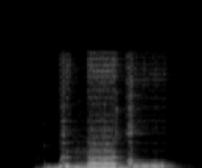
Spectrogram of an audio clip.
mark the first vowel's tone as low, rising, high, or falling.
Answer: low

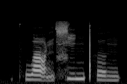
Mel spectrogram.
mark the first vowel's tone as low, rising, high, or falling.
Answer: low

